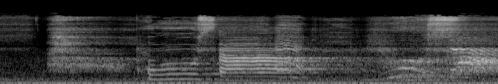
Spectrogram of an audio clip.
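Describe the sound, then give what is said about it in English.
A person takes deep breaths: noisy, breathy inhales with sharp gasps, alternating with voiced, wavering sighs on the exhale that sound almost bleat-like. “Okay, let's take a deep breath together.”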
